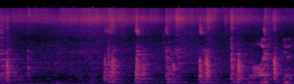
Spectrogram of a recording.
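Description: Small pieces of ginger and garlic hit hot oil in a pan while a meat and okra curry is cooked, giving a steady close sizzle with spoon scrapes and stirring clinks throughout.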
